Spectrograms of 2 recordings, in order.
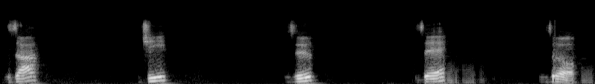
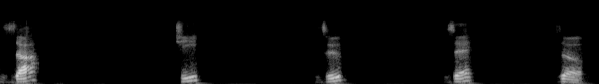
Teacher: this is the S line voiced, which makes it a Z.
